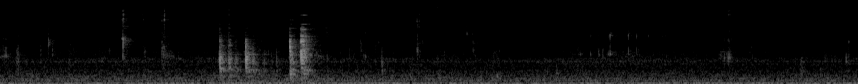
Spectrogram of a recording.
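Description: Close-miked chewing: a man eating with his mouth near the microphone, soft wet clicks and smacks, with a few louder ones about two to three seconds in.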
